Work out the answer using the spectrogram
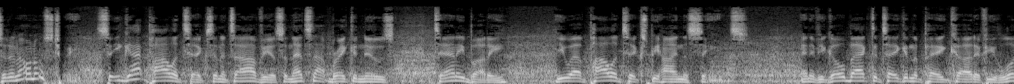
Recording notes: Today, we're broadcasting live from the Ultimate Fishing Show Detroit which runs through Sunday at the Suburban Collection Showplace in Novi.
